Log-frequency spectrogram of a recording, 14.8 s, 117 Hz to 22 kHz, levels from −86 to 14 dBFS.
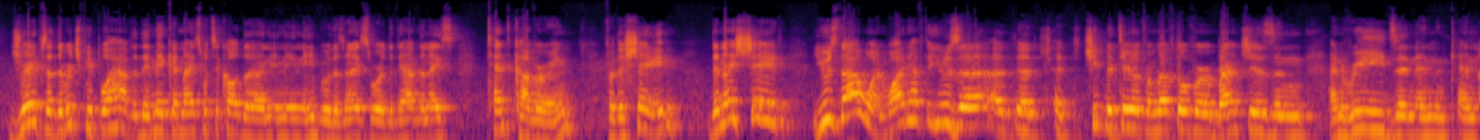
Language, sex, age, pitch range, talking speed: English, male, 20-39, 125-165 Hz, 235 wpm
